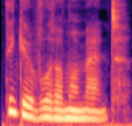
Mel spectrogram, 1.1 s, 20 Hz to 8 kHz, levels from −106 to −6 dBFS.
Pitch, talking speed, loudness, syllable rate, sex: 165 Hz, 325 wpm, -15 LUFS, 8.1 syllables/s, female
